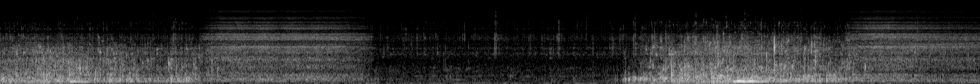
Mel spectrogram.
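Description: Scuba diver breathing through a regulator: two breaths about six seconds apart, each a loud bubbling rush of exhaled air followed by a thinner hiss from the regulator, with a quieter pause between.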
